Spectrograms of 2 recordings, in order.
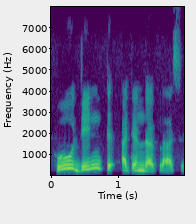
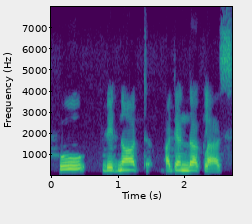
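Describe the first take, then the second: First: "Did not" is merged into one word, "dint". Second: "Did not" is said as two full words.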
